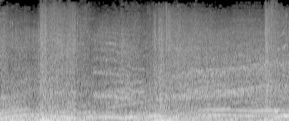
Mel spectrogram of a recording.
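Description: Car drifting in the Driver San Francisco video game, with a loud sustained tire squeal over a steady engine roar, rising in bursts as the car slides, close and without voices.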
